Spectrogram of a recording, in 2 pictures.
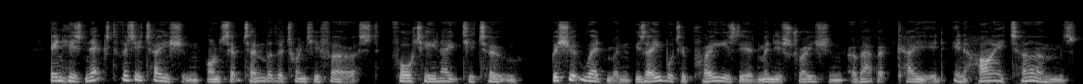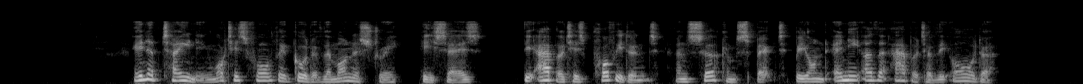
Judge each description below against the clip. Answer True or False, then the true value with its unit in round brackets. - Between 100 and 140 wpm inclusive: True (135 wpm)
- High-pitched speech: False (135 Hz)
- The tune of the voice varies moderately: False (6.8 semitones)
